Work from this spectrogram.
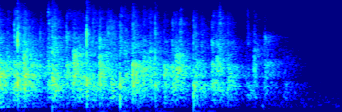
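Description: A church congregation at a Sunday worship service claps hands, a fairly quiet, moderately dense patter with a few sharper individual claps that tapers off and fades to near silence at the end.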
